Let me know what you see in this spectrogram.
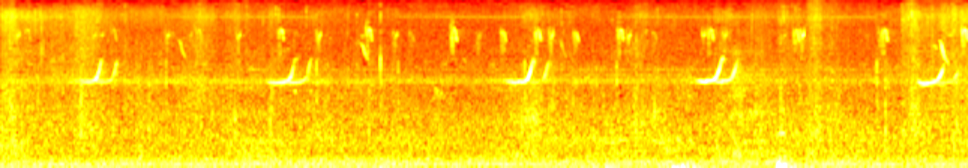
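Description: A bird calling over and over, five times, every second and a half or so: each call is a short steady whistle that swings sharply upward at its end. A few low thumps and faint high chirps sound between the calls.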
